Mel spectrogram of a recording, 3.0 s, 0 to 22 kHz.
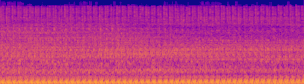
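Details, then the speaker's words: New 2023 Ducati Monster Plus 937 twin, just started cold with condensation from exhaust: fast, even low throb, steady with no clatter; normal cold high idle settling down. "this bike up for just a second we're gonna let it kind of high idle let the idle come down a little bit"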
